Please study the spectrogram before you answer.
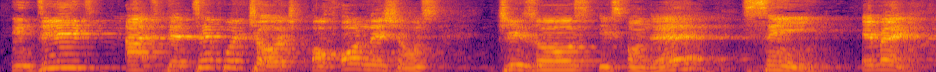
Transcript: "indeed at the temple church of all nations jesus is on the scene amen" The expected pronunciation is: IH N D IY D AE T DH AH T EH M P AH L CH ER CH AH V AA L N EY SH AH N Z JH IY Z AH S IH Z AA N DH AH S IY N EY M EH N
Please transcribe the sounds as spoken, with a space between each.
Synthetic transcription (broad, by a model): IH N D IY D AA T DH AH T EH M P AH L CH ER CH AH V AA L N EY SH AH N S JH IY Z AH S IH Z AA N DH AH S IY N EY M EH N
